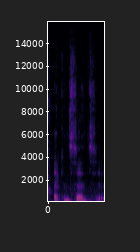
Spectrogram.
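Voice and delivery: barely audible, hushed, very quiet whisper. Speaking in character to the party gathered close: speaking very quietly. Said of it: "I say this very quietly".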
